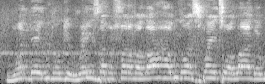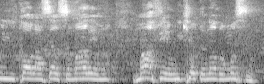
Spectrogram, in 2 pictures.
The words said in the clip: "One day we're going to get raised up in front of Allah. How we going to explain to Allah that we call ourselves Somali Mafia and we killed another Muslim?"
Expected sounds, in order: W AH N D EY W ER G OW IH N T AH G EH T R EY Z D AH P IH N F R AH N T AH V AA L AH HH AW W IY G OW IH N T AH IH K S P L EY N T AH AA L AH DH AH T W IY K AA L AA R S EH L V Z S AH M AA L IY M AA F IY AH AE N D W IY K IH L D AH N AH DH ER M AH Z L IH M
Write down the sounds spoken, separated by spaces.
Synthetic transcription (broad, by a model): W AH N D EY W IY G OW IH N G EH T R EY Z D AH P IH N F R AH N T AH V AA L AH HH AW W IY G OW IH N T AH IH K S P L EY N T AH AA L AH DH AH T W IY K AA L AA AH S EH L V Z S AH M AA L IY M AA F IY AH N W IY K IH L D AH N AH DH ER M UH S L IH M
